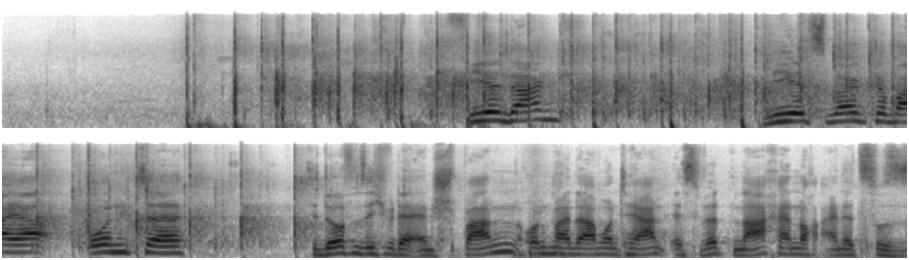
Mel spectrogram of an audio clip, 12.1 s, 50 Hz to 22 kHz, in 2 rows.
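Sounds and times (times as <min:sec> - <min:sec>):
audience applauding: 0:01.5 - 0:08.3.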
